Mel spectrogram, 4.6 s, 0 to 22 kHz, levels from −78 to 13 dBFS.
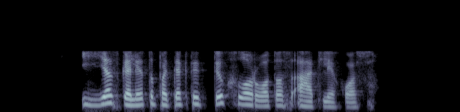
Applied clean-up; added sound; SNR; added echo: none; none; none; none.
